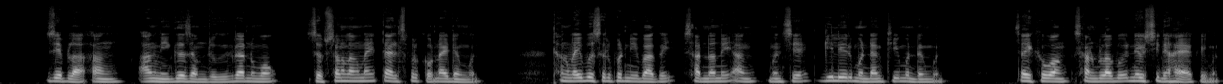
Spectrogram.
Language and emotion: Bodo, sad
